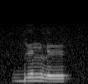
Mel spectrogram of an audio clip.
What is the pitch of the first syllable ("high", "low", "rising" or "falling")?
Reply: high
